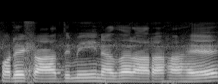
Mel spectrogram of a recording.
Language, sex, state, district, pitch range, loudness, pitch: Hindi, male, Bihar, Supaul, 135-150 Hz, -15 LUFS, 145 Hz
